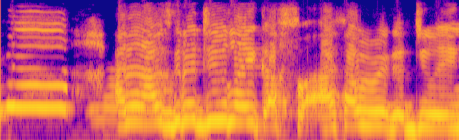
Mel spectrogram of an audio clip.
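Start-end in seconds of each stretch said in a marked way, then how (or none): 0.0-0.9 high, stretched excited yeah; thrilled yeah. Retold or imitated. Fan posing for a photo, gushing yeah. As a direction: let it ring with joy. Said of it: "I was like".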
